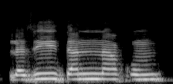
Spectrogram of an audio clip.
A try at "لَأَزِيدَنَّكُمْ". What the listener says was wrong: لَزِيدَنَّكُمْ نہیں, لَأَزِيدَنَّكُمْ. حمزہ پہ زبر ہے. لَأَزِيدَنَّكُمْ.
